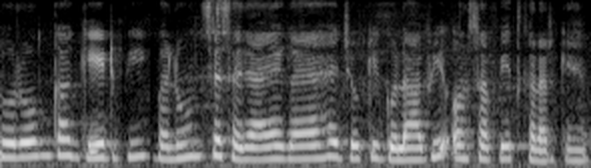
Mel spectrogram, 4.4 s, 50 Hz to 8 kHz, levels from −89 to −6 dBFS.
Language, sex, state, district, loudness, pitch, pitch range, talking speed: Hindi, female, Bihar, Kishanganj, -27 LUFS, 230 Hz, 215-255 Hz, 230 wpm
